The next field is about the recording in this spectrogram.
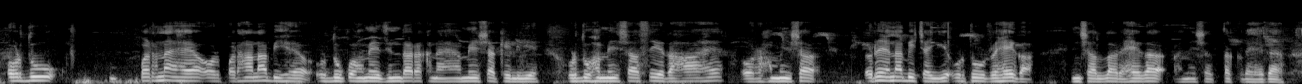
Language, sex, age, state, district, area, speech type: Urdu, male, 18-30, Bihar, Supaul, rural, spontaneous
